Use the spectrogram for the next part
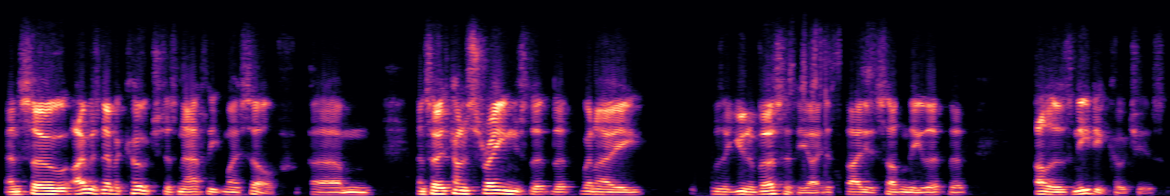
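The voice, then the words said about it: British accent. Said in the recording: “You were born in the UK. You grew up over there. ... accent, that's still there”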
